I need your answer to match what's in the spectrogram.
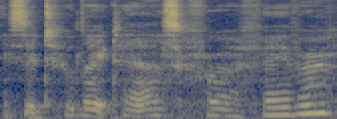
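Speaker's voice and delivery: very quiet, breath-only half-whisper under the breath. Speaking in character as a figure approaches, half-whispering under the breath. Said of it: "I'm going to whisper under my breath".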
